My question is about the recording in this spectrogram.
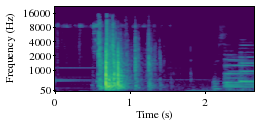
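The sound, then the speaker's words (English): A heavy door shuts behind people pushed into a room, a single loud thud with a brief rattling tail, then a faint tonal chime or music swells in near the end. “You guys are pushed into the room, and the door shuts behind you.”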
